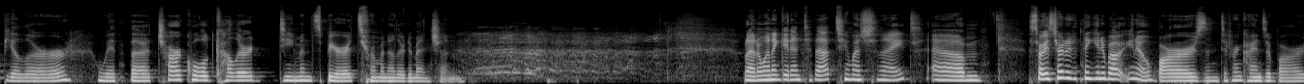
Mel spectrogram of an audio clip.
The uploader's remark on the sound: recorded live on 19 July 2017 at Buntport Theater in Denver, Colorado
